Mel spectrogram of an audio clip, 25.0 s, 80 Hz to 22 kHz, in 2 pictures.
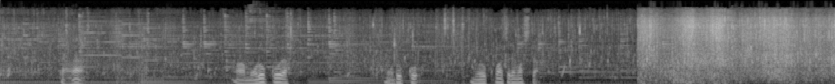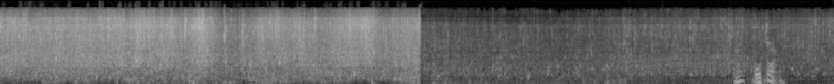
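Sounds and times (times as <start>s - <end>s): river water rushing: 0.0s - 18.9s
stream flowing: 0.0s - 25.0s.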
